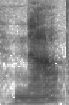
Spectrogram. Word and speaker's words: Knopp: I'm pretty sure it's pronounced Knopp. Part of me wants to say it's Knopp. Knop. Two P's. It's two P's, right? It's a K-N-O-P. But the K silent, like Okay. in knife.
